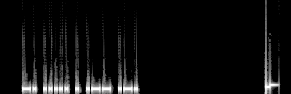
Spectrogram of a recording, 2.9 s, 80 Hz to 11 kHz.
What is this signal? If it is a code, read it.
Morse code, heard as a keyed tone, about 42 wpm, 700 Hz. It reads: N5EWR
